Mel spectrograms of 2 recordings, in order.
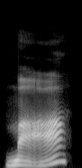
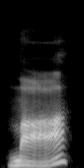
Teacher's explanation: It starts lower and rises up, almost like you're asking a question. Ma. This means hemp, ma. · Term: the second tone, second tone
